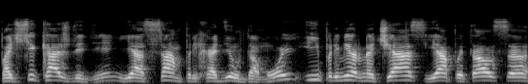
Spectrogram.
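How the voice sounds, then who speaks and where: Speaking very slowly, a man uses a bright, sharp tone and a high pitch with ordinary pitch variation. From Soviet Central Asia and Leningrad. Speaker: language learning podcast host. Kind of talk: casual chat. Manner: halting.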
